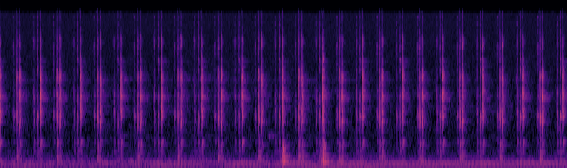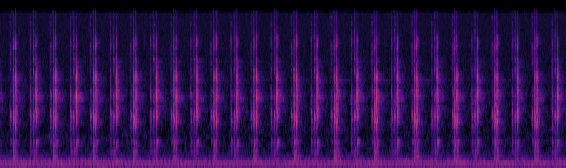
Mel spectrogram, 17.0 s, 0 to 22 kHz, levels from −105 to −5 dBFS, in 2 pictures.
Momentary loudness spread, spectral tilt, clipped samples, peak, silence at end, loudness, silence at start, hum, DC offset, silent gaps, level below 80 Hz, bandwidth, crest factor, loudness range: 4 LU; -1.5 dB/octave; under 0.1%; -30 dBFS; 0 s; -56 LUFS; 0 s; none; under 0.1%; none; -80 dBFS; 16.5 kHz; 28 dB; 1 LU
